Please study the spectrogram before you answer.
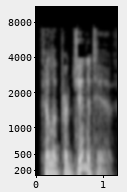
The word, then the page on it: philoprogenitive: British English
